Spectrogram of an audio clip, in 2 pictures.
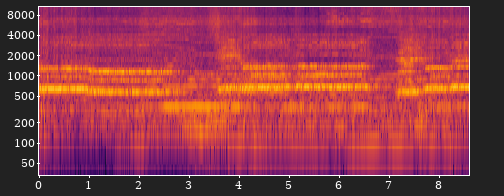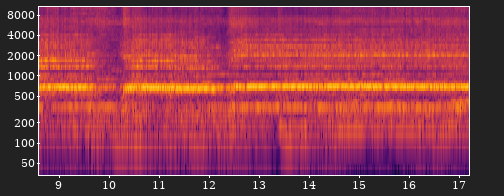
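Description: Mixed church choir of men's and women's voices singing a hymn in long held chords, with the phrases breaking off briefly about every three seconds.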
